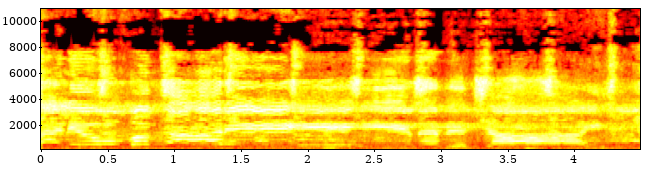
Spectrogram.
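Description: A single voice chanting an Arabic religious lament (latmiya), sung in long held notes with a heavy wavering vibrato and a processed, effected vocal sound.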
